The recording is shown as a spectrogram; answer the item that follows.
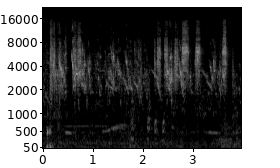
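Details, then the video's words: Happy budgerigars in a colony, chirping: busy bursts of bright, scratchy high chirps and warbling, several birds calling at once, with brief gaps between louder flurries. "Happy Budgies Chirping Sounds"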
